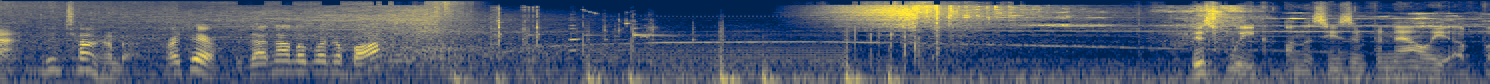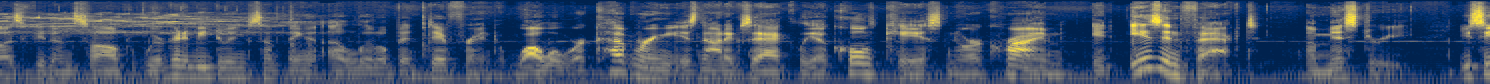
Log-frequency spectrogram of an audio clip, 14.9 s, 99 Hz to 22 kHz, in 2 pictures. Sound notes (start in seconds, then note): 2.2 siren blaring; 2.3 heart beating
